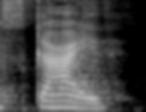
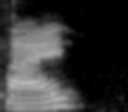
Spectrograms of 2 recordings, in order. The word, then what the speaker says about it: scythe: Scythe. Scathe. No, scythe. – Scythe. – What has it been? Sai. Like the Grim Reaper weapon.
